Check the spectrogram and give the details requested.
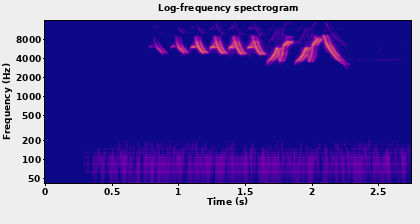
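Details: Male Chestnut-sided Warbler in Vermont woods, a bird of open-canopy young forest, sings a quick, high series of sweet slurred notes ending in an emphatic downslurred flourish, like 'please please please to meet you', over a low rumble.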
